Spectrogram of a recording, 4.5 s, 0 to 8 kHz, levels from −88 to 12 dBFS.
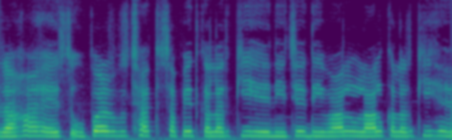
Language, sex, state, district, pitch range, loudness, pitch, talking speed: Hindi, female, Bihar, Kaimur, 240-260 Hz, -17 LUFS, 255 Hz, 200 wpm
